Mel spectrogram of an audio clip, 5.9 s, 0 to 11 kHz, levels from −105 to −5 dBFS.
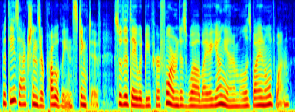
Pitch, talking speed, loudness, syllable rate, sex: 220 Hz, 235 wpm, -16 LUFS, 6.5 syllables/s, female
